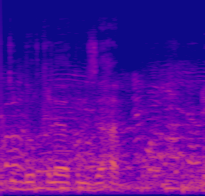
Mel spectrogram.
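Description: A man's voice in a sing-song chant, with some syllables held on a steady pitch.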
